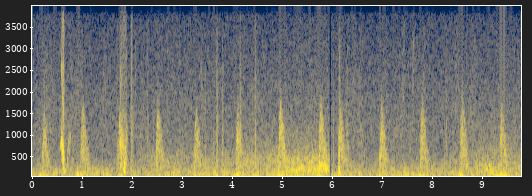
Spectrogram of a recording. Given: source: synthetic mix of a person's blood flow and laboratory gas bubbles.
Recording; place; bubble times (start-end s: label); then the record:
Doppler ultrasound of blood flow; subclavian vein
0.54-0.78 s: bubbles
1.67-1.91 s: bubbles
6.10-6.20 s: bubbles
From the record:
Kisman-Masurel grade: 123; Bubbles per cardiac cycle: 1 to 2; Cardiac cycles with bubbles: 10 to 50%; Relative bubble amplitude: loud (0.450 to 0.775); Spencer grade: 2 (many but less than half of the cardiac periods contain bubble signals, singularly or in groups); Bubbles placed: anywhere in the cardiac cycle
